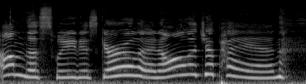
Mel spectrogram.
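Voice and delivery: put-on country accent. Giving a doll character a voice, in a country girl accent. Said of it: "Why give her the accent?".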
